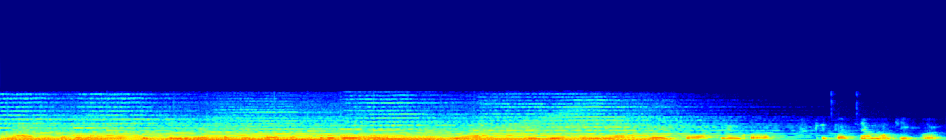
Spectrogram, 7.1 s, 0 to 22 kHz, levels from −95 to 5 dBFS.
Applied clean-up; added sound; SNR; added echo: none; Organ; -3 dB; reverberation time 0.4 s.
